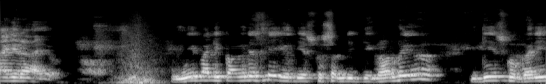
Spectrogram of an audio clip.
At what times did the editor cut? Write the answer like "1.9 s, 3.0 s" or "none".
1.3 s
